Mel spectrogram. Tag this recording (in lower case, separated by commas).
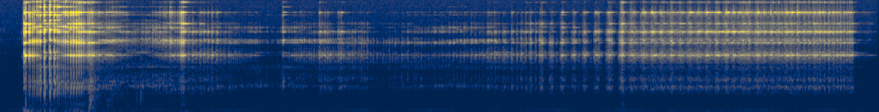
home sounds, coin (dropping)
